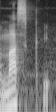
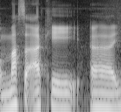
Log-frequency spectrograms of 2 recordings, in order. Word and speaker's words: Masaaki: have bloodborne producer uh musk no no masaaki masaki the double a throws me off so i think there's also a supposed to be an emphasis on the second a so masaaki yamagiwa joins team ninja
